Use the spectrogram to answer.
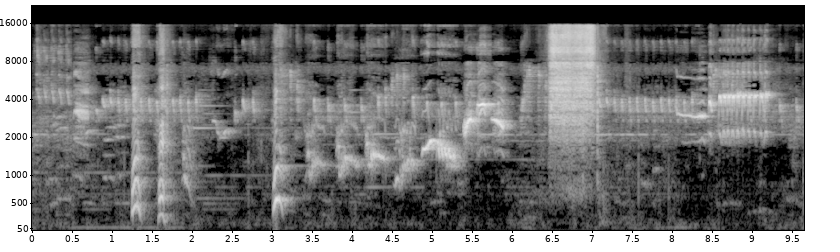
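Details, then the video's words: White-rumped shama singing in its bowing manner with lavish filler phrases: loud sweeping downward notes, a run of descending slurred whistles, a harsh noisy burst, then a high buzzy trill. "MURAI BATU KAPTEN JRG || IDENTIK GAYA SUJUDNYA ,TEMBAKAN ISIANYA YANG MEWAH"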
